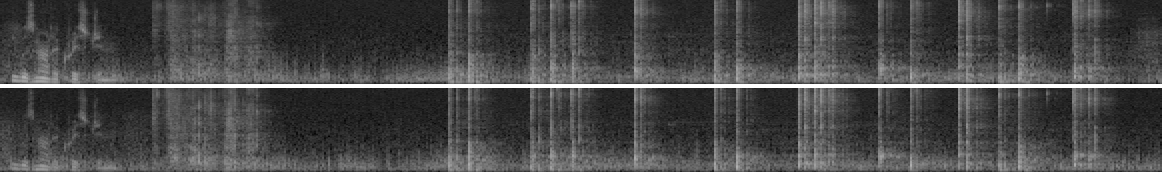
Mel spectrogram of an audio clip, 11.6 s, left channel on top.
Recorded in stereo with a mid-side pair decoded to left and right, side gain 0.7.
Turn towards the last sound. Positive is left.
turn(degrees=-10)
